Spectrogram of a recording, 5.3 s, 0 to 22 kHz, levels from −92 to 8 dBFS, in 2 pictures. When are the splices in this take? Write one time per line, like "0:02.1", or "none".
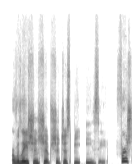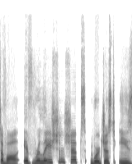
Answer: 0:02.2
